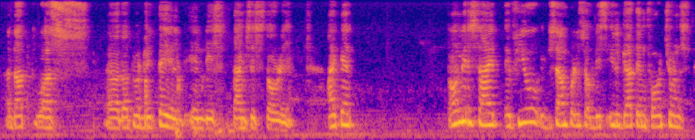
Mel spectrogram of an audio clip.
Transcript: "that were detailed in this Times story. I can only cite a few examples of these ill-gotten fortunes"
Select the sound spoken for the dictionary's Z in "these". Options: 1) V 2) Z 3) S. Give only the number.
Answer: 3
